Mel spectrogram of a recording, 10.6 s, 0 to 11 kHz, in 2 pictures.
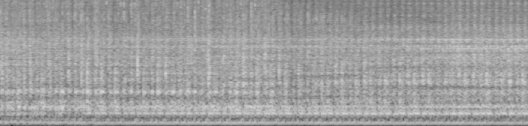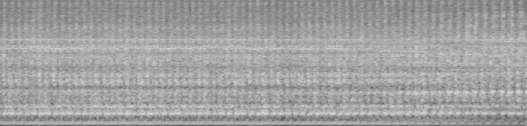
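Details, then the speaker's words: First start of a freshly built air-cooled 2054 flat-four on carburettors with no final exhaust fitted: loud, steady idle through an open exhaust with an even beat and no knocks; running cleanly, deafeningly loud. "bom eu acho que é o maior sensação que a gente está sentindo tanto eu quanto a bianca a carta já foi embora já já ficou doida é uma tontura por causa do barulho da vuvuzela é muito brutal"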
